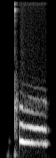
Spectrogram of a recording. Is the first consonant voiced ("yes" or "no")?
no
